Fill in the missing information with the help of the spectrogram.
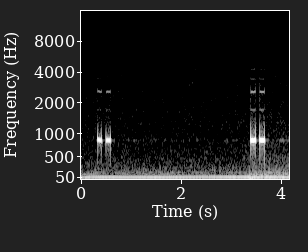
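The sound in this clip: Touch-tone telephone dialing to call the police: four short, clear electronic beeps in two quick pairs separated by a long pause, over a faint low hum.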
